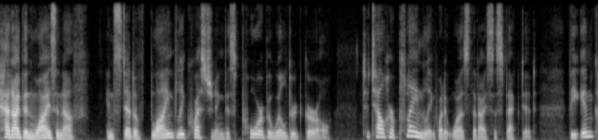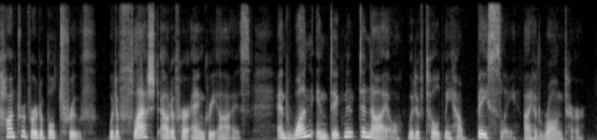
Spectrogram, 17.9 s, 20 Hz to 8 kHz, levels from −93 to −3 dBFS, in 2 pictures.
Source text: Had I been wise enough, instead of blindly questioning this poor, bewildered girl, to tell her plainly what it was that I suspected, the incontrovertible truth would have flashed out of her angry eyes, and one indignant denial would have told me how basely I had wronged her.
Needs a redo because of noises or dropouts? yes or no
no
